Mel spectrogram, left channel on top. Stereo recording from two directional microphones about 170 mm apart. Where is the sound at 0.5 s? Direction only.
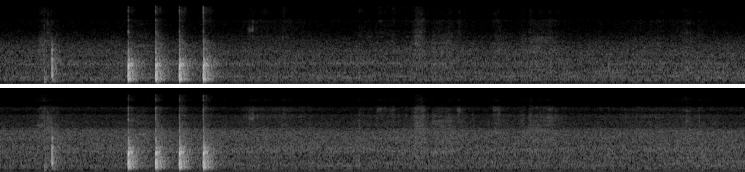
15° left (ahead or behind).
